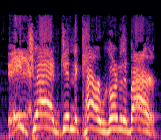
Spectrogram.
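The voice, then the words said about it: Exaggerated Chicago-area Northern Illinois accent. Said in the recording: “we kind of get the a mix of Illinois, like, hey, Chicago, and then you get Wisconsin ... some people, like my father-in-law, there's nobody named John or Bob. It's Jan. Bab.”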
